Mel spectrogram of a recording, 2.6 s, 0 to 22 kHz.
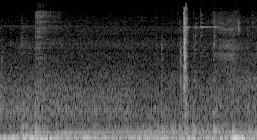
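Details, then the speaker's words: SEAdrive-equipped Hino 195 electric moving truck, key-on with foot on brake, heard from the cab: a low, steady hum comes up and holds evenly as pumps and fans fire up before the screen boots; normal startup. "hear the pumps fire up, some fans fire up, do a couple little things, and then the screen will start to boot."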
